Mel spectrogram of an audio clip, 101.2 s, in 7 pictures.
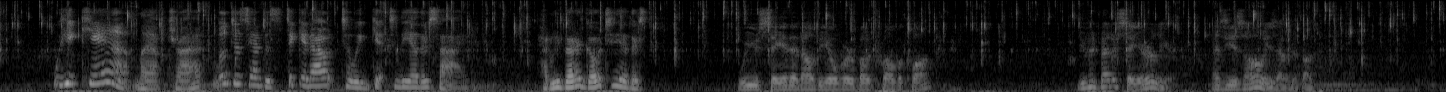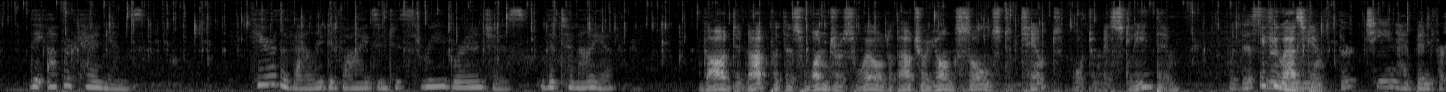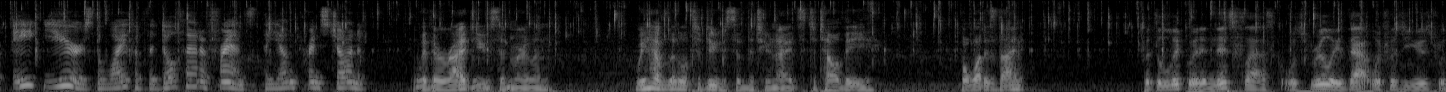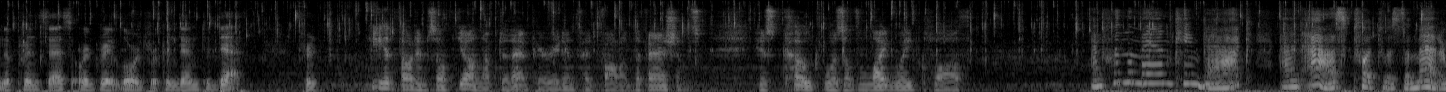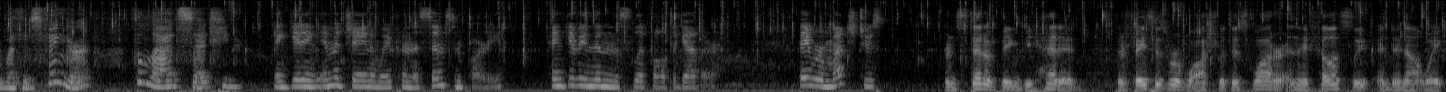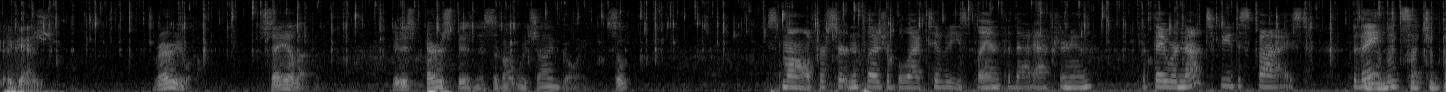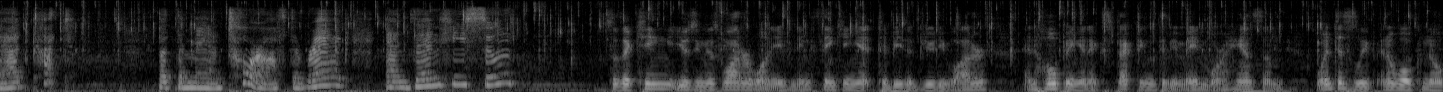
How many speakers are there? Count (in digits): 10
